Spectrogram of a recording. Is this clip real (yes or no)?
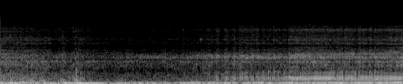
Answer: no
